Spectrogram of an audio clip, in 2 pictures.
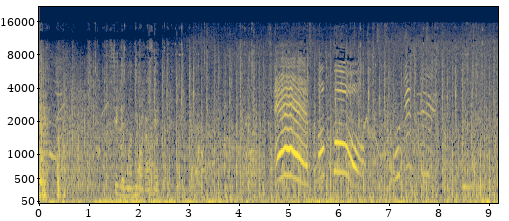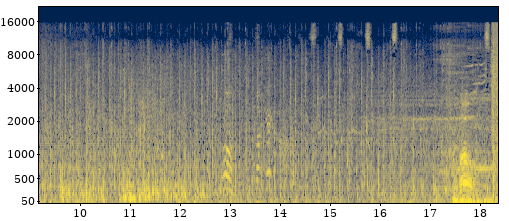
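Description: Hooves clop steadily over stone paving.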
